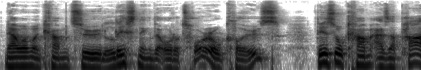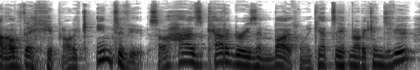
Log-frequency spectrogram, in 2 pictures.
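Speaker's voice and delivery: ordinary delivery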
